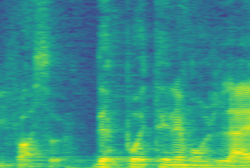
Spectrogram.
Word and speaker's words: Phase: O PH al principio de palabra también va a sonar como una F. Die Phase, die Phase.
